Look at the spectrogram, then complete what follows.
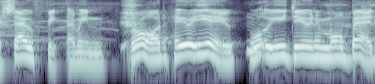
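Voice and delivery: over-the-top Cockney, high-pitched; Benedict Cumberbatch. Acted. To the wife in his bed, exaggerated Cockney. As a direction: demand it in hammed-up full Cockney. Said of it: "He's gone full Cockney".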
